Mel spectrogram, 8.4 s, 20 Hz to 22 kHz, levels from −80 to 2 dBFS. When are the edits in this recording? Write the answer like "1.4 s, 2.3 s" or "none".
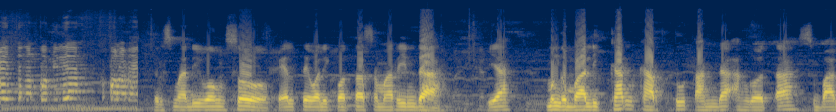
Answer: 1.4 s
